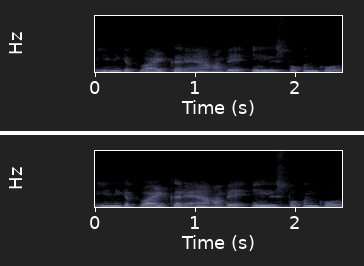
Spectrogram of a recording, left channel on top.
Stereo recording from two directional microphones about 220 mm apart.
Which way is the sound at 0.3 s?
35° right (ahead or behind).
